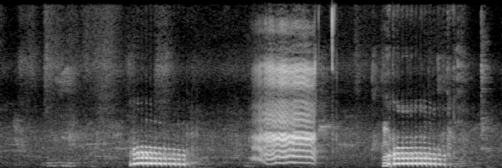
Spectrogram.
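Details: Pet green ring-necked parrot talking, repeating a word that sounds like "mummy" in two short buzzy, pulsed bursts, with a rougher rising squawk between them, indoors.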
